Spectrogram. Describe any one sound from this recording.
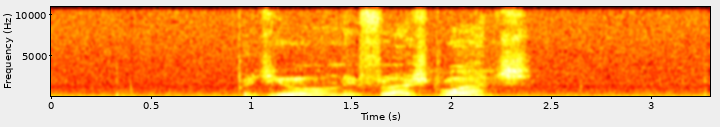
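A young man speaks briefly over an online call.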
